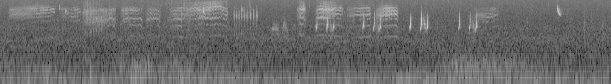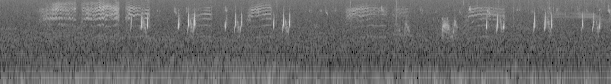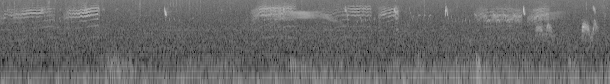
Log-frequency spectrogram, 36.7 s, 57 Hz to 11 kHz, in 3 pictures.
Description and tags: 20060628.ambiance.scrub.elpeladillo02
morning ambiance in scrub including several bird species. Sennheiser ME66 > Shure FP24 > iRiver H120 (rockbox) /ambiente por la mañana en el matorral, con varias especies de pajaros
scrub, nature, field-recording, quail, donana, summer, birds, warblers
